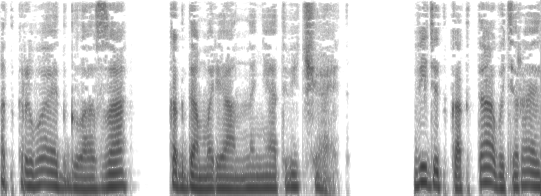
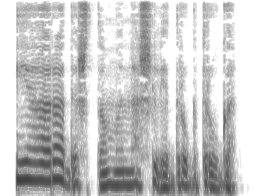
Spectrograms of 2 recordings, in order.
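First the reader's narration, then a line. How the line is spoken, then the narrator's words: Mumbling. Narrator (Russian): бормочет Мадда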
